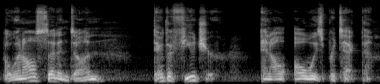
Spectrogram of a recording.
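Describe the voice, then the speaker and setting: An actor playing a kindly, laid-back young veterinarian in a video game, talking in casual slang. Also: male voice, medium pitch, expressive, brisk, fairly bright tone. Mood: relaxed, friendly. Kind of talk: game voice lines, conversational.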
